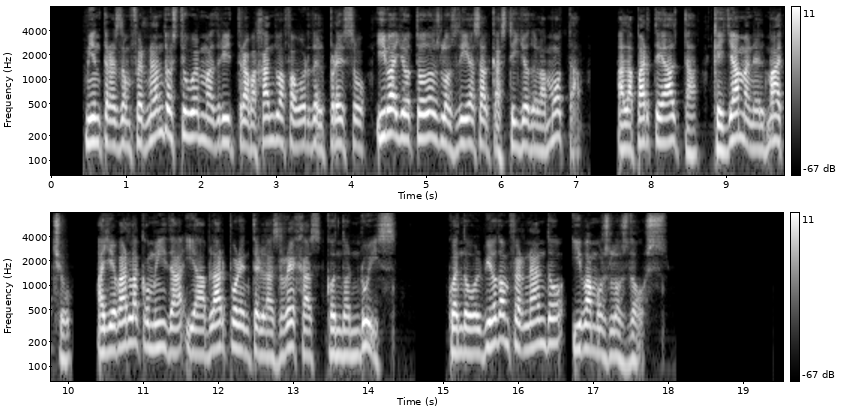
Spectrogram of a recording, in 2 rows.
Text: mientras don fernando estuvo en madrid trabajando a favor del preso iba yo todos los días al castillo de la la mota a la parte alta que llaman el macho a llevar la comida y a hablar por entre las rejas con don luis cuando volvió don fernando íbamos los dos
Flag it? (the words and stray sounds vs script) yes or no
yes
